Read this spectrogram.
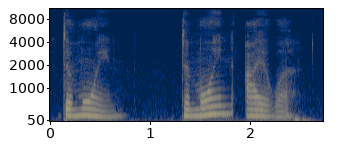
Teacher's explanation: Note that we treat the name of this capital like one word, and the greater stress is on the second part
